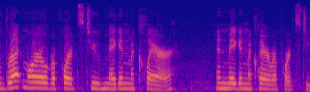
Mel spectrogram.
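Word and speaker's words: McClaire: director who is the chief deputy director Megan McClure Megan McClair McClair how do you spell that Megan is m-e-g-a-n mcclar is MC capital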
